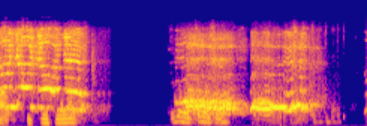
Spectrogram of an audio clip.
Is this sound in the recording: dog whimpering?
no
